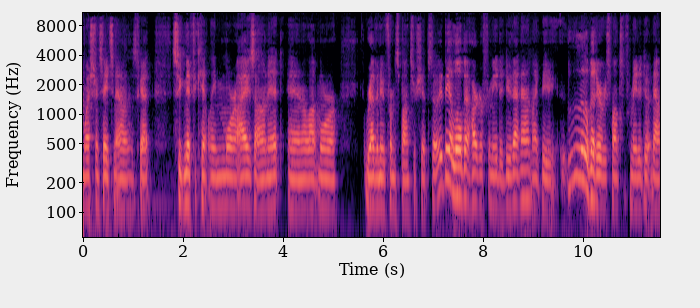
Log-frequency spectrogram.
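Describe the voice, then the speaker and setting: A man speaks fairly quickly with a General American accent. He has an unremarkable speaking voice at a medium pitch. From US West Coast (Bay Area, California). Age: 60s. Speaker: race director. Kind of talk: podcast interview. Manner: casual, with frequent repetitions and fillers.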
